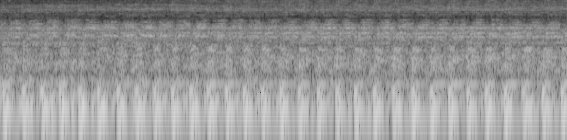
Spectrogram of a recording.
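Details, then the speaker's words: Yamaha Vega ZR motorcycle engine after service for a ticking noise and white smoke, now idling evenly with a steady low thump and no ticking or clatter; before the service it ticked heavily, now judged very smooth. "Nah, kalau menurut saya halus banget ya, halus banget."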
